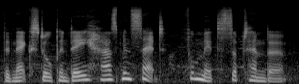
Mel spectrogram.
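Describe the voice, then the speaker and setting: A woman's voice: on the low side, lively intonation, moderate pace, a little hiss or hum. A woman anchor reading scripted television news.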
